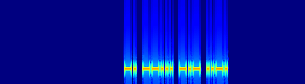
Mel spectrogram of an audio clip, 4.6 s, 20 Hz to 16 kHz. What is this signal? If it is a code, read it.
Morse code, heard as a keyed tone, about 36 wpm, 700 Hz. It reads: N7KF
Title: USA Call Signs - 4 Characters - Repeated 3x - 35wpm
